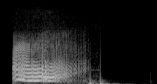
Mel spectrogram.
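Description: A single loud, buzzy fart that holds for nearly a second, then sputters out into a couple of short pops before falling silent, with no voices.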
